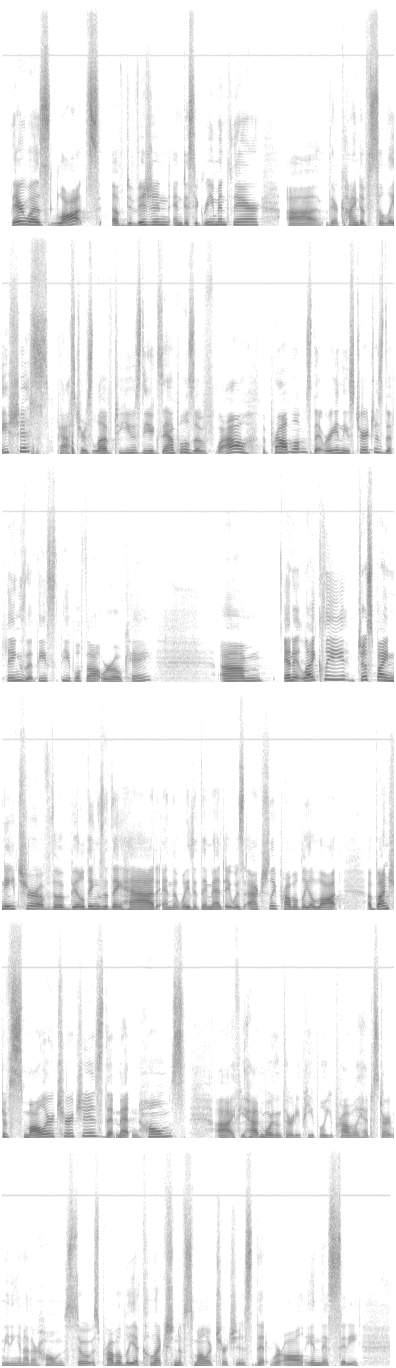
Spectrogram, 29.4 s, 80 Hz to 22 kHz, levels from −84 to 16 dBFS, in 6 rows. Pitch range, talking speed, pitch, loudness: 200-260 Hz, 210 wpm, 220 Hz, -38 LUFS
